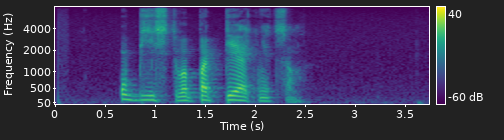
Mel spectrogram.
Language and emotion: Russian, angry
